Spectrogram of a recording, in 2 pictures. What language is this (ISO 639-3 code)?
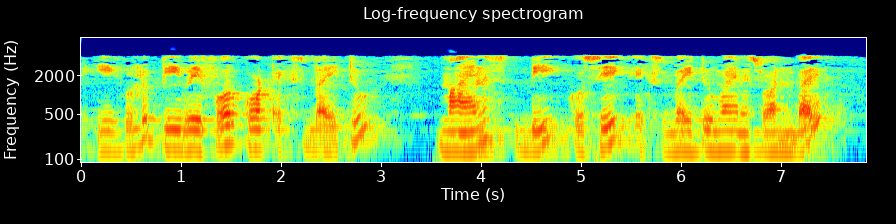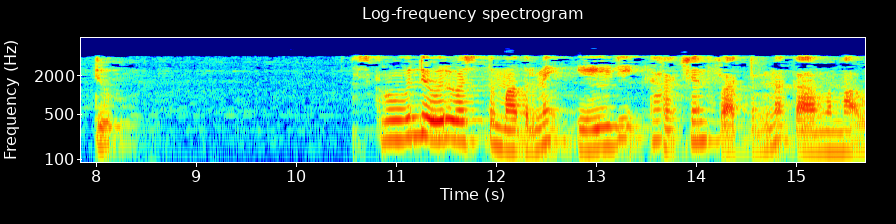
mal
